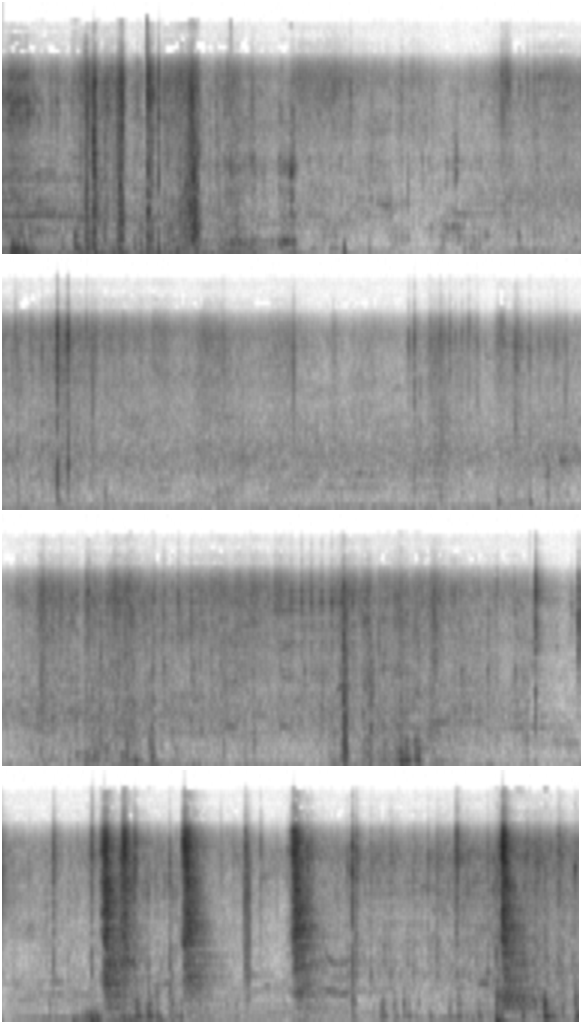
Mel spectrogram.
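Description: Ferns rustle and swish as someone pushes through dense undergrowth.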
